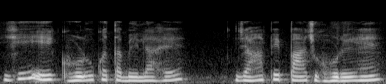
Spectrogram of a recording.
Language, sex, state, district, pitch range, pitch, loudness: Hindi, female, Uttar Pradesh, Lalitpur, 180-215 Hz, 190 Hz, -14 LUFS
